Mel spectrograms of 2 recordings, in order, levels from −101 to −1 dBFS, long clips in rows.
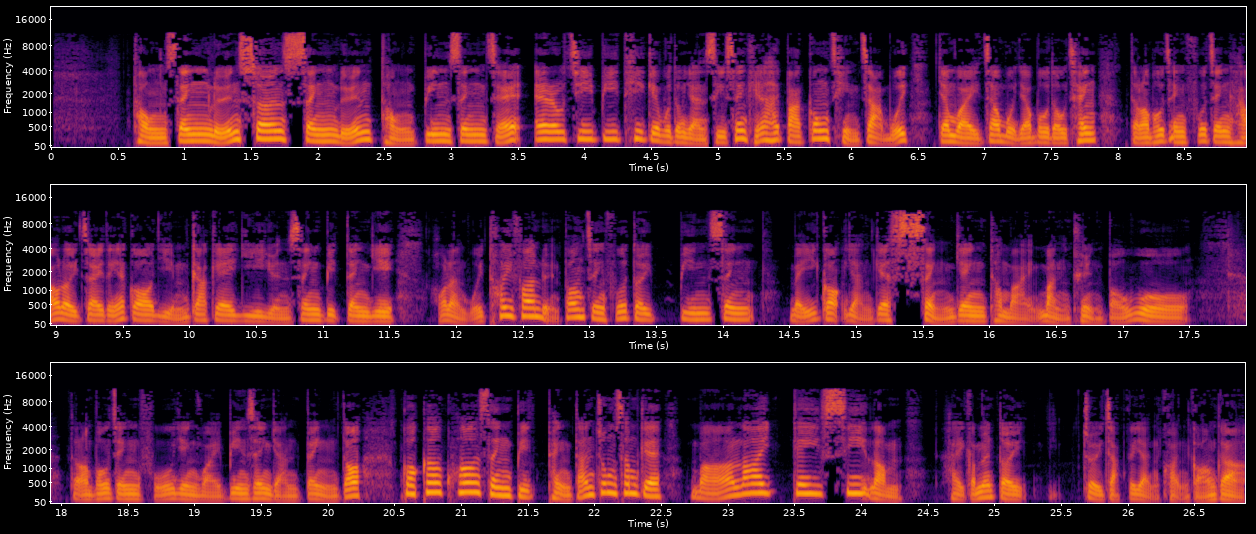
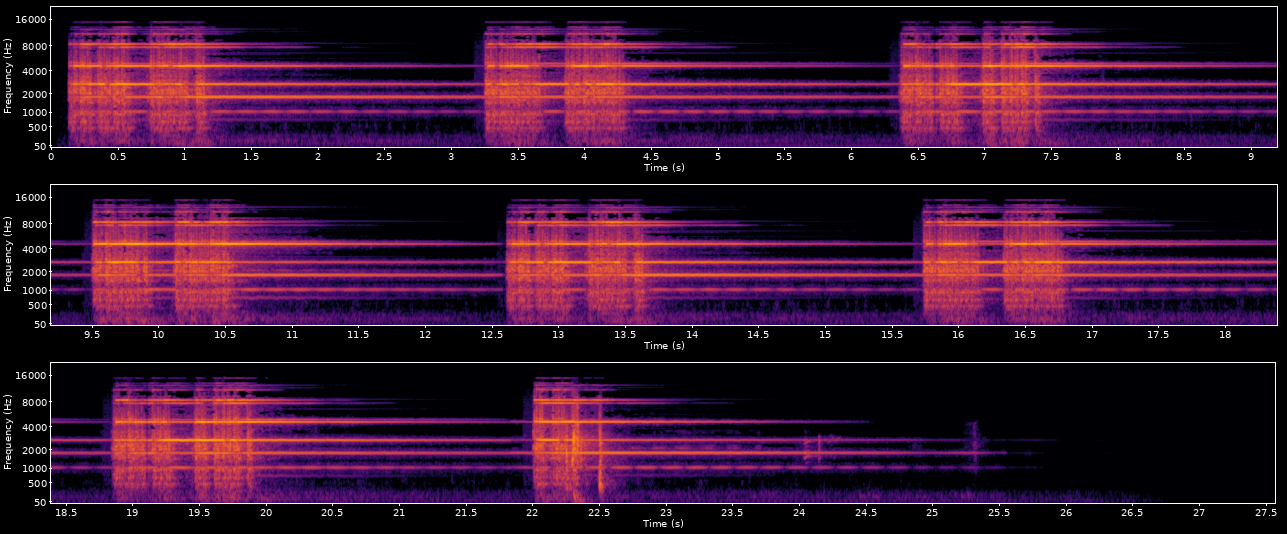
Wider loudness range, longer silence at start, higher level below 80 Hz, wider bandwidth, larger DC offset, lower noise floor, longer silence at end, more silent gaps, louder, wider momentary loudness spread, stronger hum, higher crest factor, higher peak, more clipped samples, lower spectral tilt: about the same, 5 LU vs 6 LU; first, 0.65 s vs 0.15 s; first, -60 dBFS vs -76 dBFS; second, 11.5 kHz vs 15.5 kHz; neither; second, -60 dBFS vs under -90 dBFS; second, 0 s vs 3.2 s; neither; second, -27 LUFS vs -20 LUFS; second, 9 LU vs 22 LU; neither; about the same, 18 dB vs 20 dB; about the same, -8 dBFS vs -6 dBFS; neither; first, -5.5 dB/octave vs 4 dB/octave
